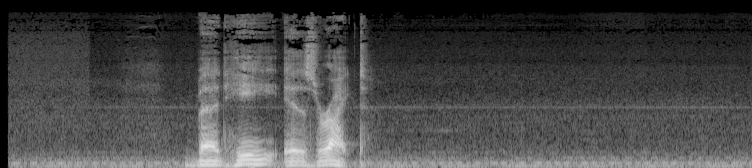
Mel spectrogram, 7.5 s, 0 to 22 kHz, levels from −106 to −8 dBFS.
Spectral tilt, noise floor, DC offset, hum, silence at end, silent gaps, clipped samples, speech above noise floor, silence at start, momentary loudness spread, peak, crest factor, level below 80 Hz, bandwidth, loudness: -6.5 dB/octave; -45 dBFS; under 0.1%; none; 0 s; none; under 0.1%; 22 dB; 0.1 s; 24 LU; -6 dBFS; 24 dB; -44 dBFS; 16 kHz; -25 LUFS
